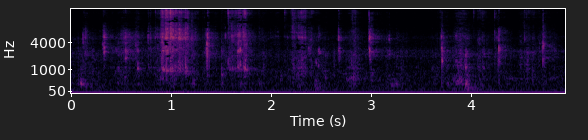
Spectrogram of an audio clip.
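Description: Faint close-up eating sounds: chewing and crunching of chicken curry and rice eaten by hand, with scattered small clicks and crackles of fingers working food on steel plates, loudest about a second in.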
